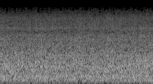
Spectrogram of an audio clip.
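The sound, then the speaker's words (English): Water rushes forcefully and continuously through the opened second set of sluice gates, opened by pulling a big lever, and starts a giant water wheel turning; a dense, steady roar of churning flow that stays loud throughout. “And the water wheel is starting to turn as the water comes in through the sluice gates with some force.”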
